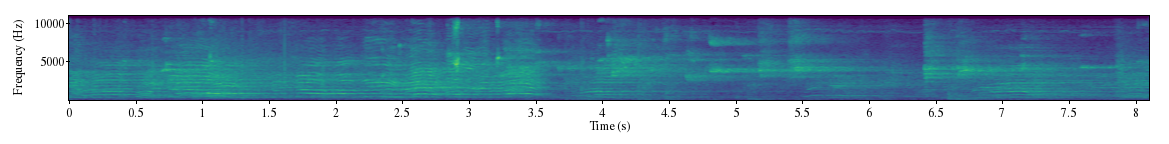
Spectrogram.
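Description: Basketball shoes squeaking sharply on a hardwood court during play, with a ball bouncing, in an echoing gym. The squeaks come thick in the first half, thin out in the middle, and pick up again near the end.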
